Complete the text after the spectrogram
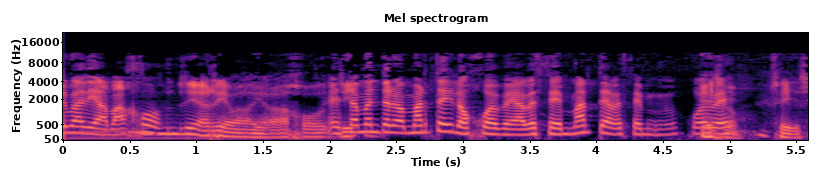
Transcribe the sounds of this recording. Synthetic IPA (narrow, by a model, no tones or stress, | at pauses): iβaðiaβaxod̪iariβaðiaβa̰χoest̪amoent̪ɾelomaɾt̪esiloxwe̞β̞e̞aβe̞θemaɾt̪eaβe̞θexweβseso̰sis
